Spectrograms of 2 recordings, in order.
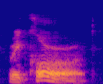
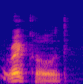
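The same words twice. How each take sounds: First: Record as verb, re-CORD, drawn out; second-syllable stress. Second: Record as noun, REC-ord; first-syllable stress. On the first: Teacher contrasting verb with noun, re-CORD. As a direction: stretch the last syllable of record. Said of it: "동사로 쓰이는 거죠". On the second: Teacher contrasting noun with verb, REC-ord. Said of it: "강세가 이름절에 있어요". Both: Shown as a demonstration.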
